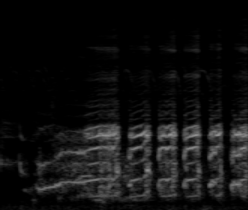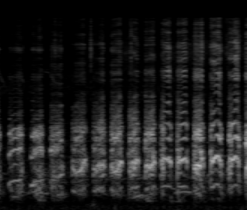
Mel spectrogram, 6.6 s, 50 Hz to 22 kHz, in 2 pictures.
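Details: Red junglefowl hen luring a male, recorded 26 March 2020: a drawn-out rising opening note, then a long accelerating series of loud, harsh, rhythmic clucks growing stronger toward the end.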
